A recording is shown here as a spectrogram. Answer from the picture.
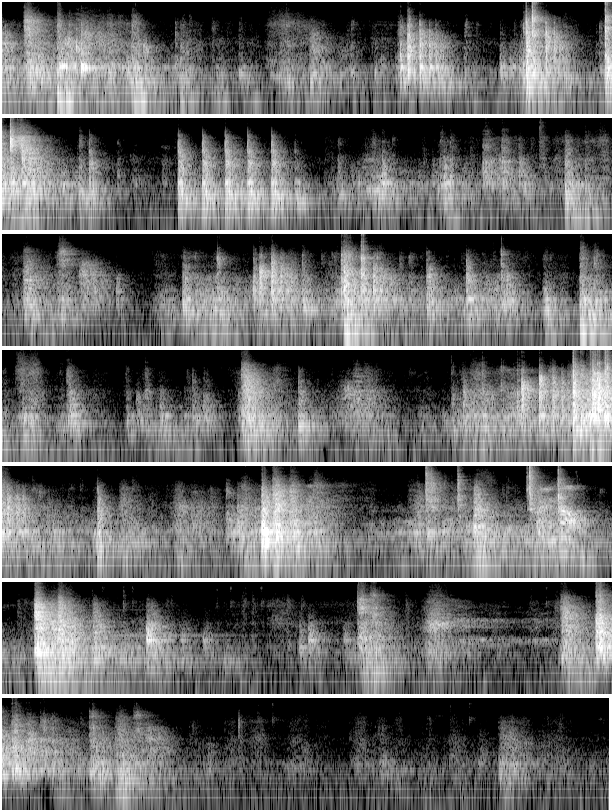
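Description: Foosball table in play: the ball is struck and passed by the rod-mounted players, and the rods clack against the table. Irregular sharp knocks and rattles come in quick clusters, some much louder than others.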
